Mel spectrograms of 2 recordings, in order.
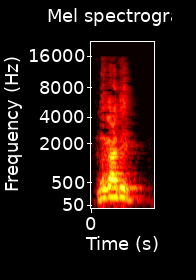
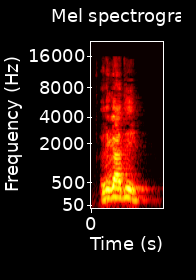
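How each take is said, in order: Both takes have the same delivery.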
